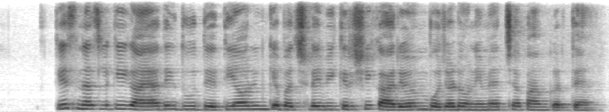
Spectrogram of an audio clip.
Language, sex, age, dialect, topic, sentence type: Hindi, female, 18-24, Hindustani Malvi Khadi Boli, agriculture, question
